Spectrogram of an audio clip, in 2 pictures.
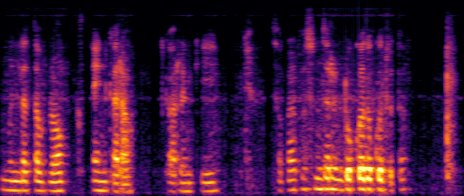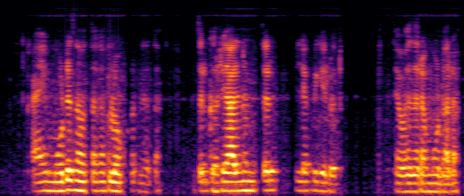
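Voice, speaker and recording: A man's voice: medium pitch, little pitch movement, normal speed, long pauses. Young male vlogger, casual chat, muffled lo-fi sound with a faint layer of noise. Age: young adult. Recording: dull lo-fi audio, faint noise.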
